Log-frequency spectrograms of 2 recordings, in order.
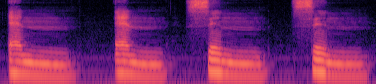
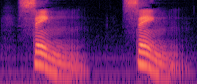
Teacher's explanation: when you make the NG sound all the contact all the touching happens in the back of the mouth the tip of the tongue does not need to touch anything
